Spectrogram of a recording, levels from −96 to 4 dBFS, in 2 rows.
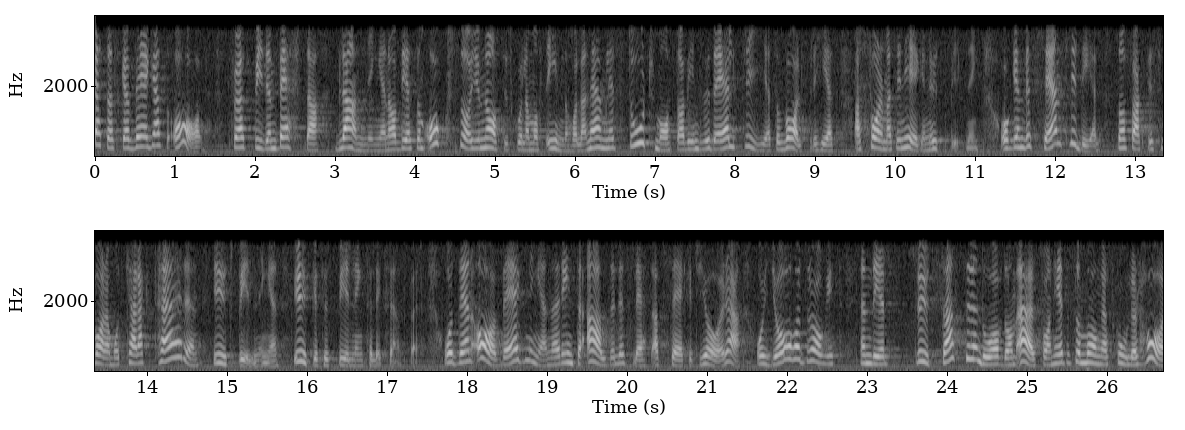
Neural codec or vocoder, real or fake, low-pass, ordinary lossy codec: none; real; 3.6 kHz; none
